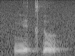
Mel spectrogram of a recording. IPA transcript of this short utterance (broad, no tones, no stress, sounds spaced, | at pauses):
n̪ ɪ k ɗ ʊ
